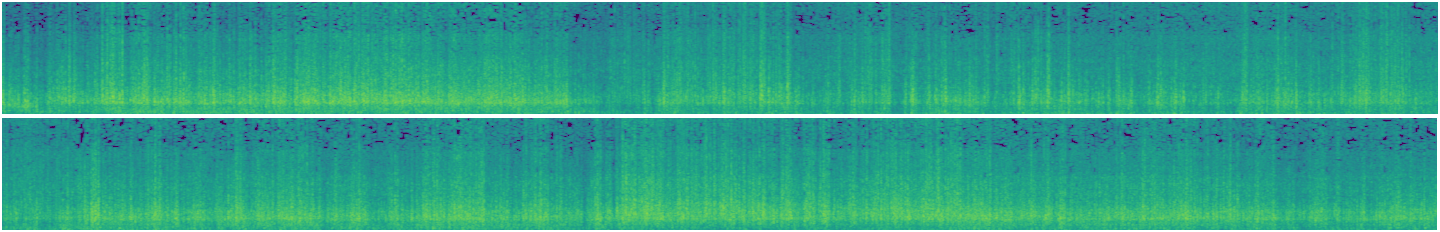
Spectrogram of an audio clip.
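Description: Indian Railways passenger train running at speed, heard from the side of the coach: a steady rush of wind and wheel-on-rail running noise, with wind on the microphone. It dips somewhat about six seconds in and builds back up after about fifteen seconds.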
